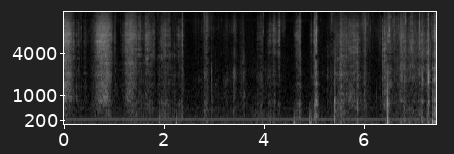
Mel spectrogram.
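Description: Gloved hands rub sandpaper along a long, solid, light-wood carved pine tray with a groove, surrounded by wood shavings. Bright, scratchy rasping strokes come in irregular bursts, broken by short, sharp clicks and taps. A faint, steady low hum runs underneath.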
